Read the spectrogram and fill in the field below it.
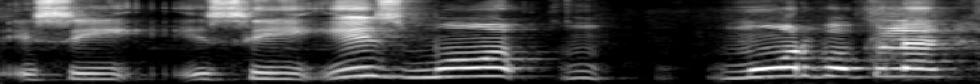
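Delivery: each word spaced out slowly for the class; slow dictation. Shown as a demonstration. Teacher to her students, slow dictation. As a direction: dictate it slowly so children can write.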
